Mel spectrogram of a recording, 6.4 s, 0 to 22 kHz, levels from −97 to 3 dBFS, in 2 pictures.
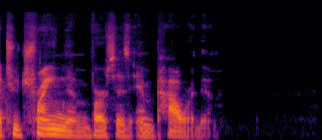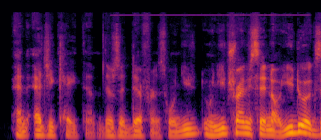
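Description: From 4.32 s to 6.32 s a switching supply whistle comes in: a thin, high tone near 15 kHz, wandering between about 14.66 and 14.80 kHz, sitting roughly 35 dB under the speech. It's a power supply's switching running in the audible range.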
